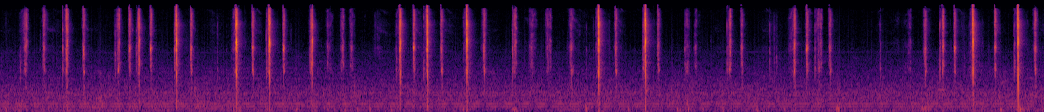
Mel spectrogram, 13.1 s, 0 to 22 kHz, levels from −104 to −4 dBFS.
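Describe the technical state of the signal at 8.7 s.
At 8.7 s, as throughout the clip, there is a block size mismatch (truncated). Each 512-sample block loses its tail before the next stage reads it. A 100 Hz buzz results. The sound runs 1.16 times fast with its timbre kept.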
